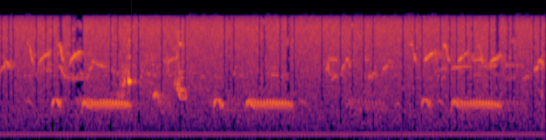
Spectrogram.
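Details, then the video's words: Turtle dove calling from the top of a dead tree at dawn during a safari drive, throat distending, a bit far away: a low, hoarse phrase, short note then drawn-out, repeated about every two seconds over engine hum and faint chirps of other birds. "Oh, we've actually got a turtle dove up here behind us calling away."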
